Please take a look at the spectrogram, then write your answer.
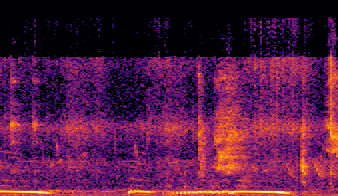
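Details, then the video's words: Kelantan zebra dove, young captive bird of champion stock, giving lure song to draw calls from other doves. Long gently falling coos bracket a rapid tremolo passage, all clear and loud over soft background noise. "SUARA DERKUKU KELANTAN TRAH JUARA PANCINGAN"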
